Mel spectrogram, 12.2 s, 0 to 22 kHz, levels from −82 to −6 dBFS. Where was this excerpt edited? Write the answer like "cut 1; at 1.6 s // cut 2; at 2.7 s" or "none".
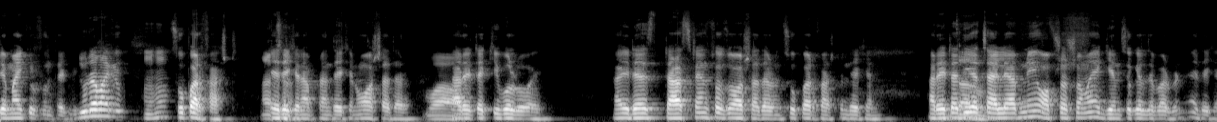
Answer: cut 1; at 1.2 s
